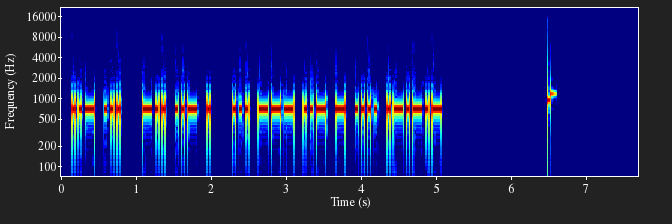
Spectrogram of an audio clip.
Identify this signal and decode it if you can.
Morse code, heard as a keyed tone, about 28 wpm, 700 Hz. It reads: US DUE SOUTH.
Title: Sentences from Top 1000 Words - Review Part 6 - 28wpm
